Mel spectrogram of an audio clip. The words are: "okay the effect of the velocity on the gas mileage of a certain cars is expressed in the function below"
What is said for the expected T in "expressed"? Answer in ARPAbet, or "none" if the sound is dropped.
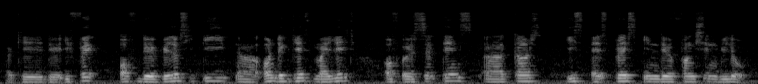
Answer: none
